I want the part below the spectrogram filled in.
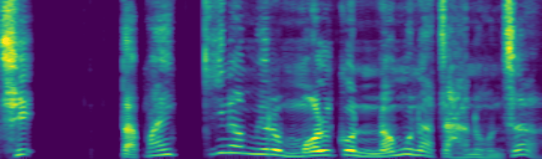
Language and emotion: Nepali, disgusted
